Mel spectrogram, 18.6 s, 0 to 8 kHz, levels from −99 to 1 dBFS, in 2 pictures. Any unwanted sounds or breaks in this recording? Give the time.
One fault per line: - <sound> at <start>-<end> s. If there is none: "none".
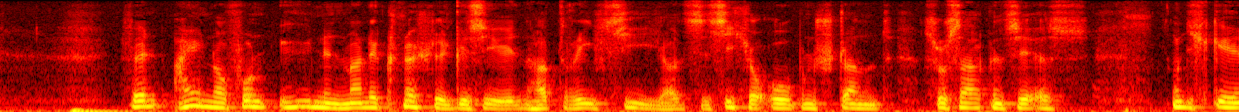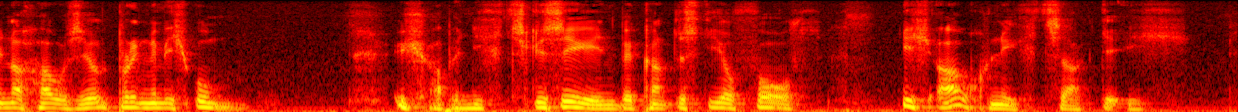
none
